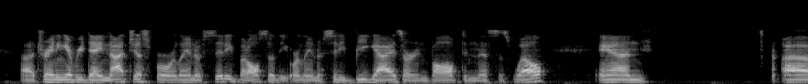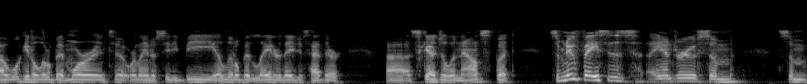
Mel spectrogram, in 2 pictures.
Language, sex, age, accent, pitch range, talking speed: English, male, 30-49, American, 110-125 Hz, 195 wpm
